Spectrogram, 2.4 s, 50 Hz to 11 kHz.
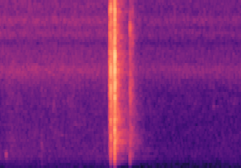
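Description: A sharp metallic click about a second in, with a lighter click just after it: the slide of a Beretta 92FS pistol being drawn back and locking open on the empty magazine.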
